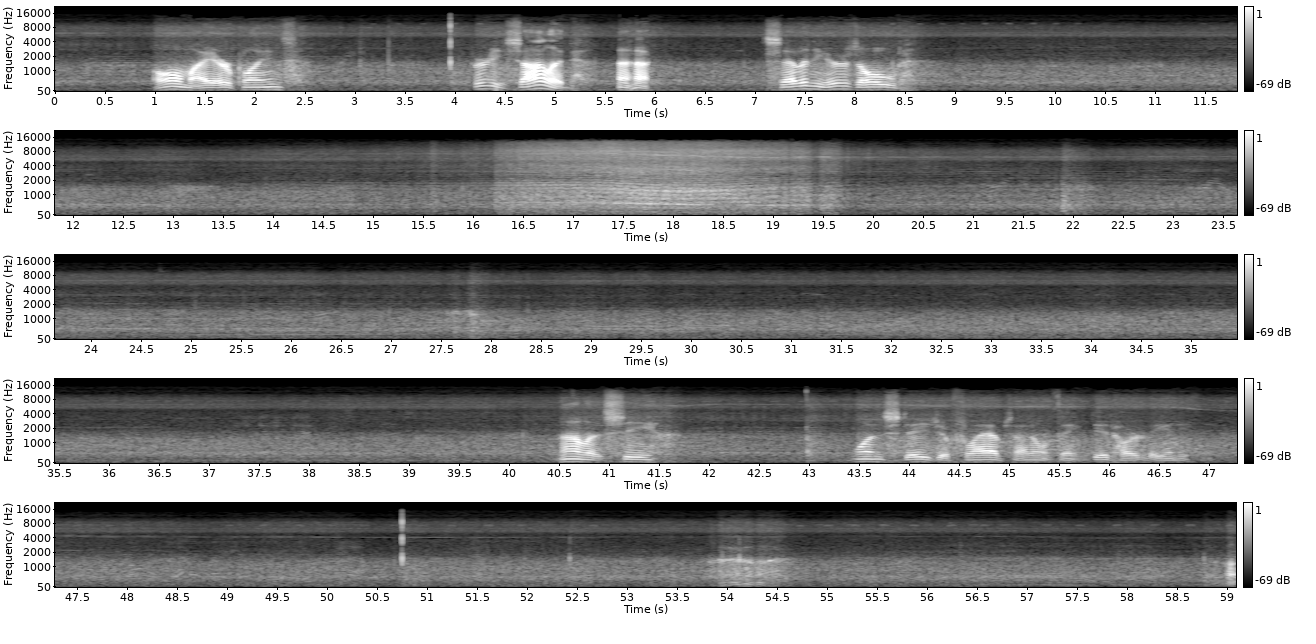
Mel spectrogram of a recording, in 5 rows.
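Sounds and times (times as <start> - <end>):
faint high hiss: 0.0 - 59.0
model plane propeller whine: 0.0 - 59.0.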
